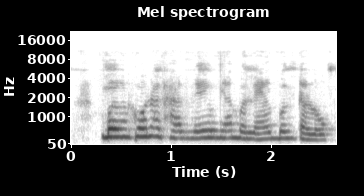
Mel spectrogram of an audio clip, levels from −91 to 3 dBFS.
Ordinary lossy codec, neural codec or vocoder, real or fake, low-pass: none; codec, 24 kHz, 3 kbps, HILCodec; fake; none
